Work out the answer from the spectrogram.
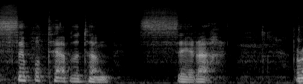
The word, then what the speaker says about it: será: Well, we put an accent on the end to pull the stress out to the end, será. But it's a single R, so you're not going to say será. That would sound funky in Spanish.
